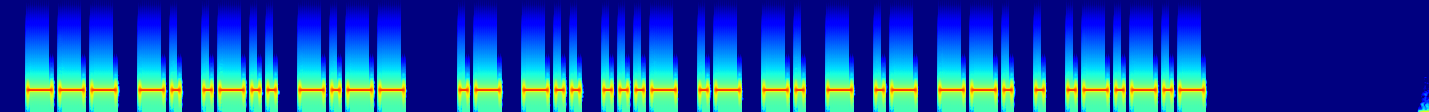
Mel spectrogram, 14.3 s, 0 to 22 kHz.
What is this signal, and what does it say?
Morse code, heard as a keyed tone, about 15 wpm, 700 Hz. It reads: ONLY ADVANTAGE.
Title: Sentences from Top 1000 Words - Review Part 6 - 15wpm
